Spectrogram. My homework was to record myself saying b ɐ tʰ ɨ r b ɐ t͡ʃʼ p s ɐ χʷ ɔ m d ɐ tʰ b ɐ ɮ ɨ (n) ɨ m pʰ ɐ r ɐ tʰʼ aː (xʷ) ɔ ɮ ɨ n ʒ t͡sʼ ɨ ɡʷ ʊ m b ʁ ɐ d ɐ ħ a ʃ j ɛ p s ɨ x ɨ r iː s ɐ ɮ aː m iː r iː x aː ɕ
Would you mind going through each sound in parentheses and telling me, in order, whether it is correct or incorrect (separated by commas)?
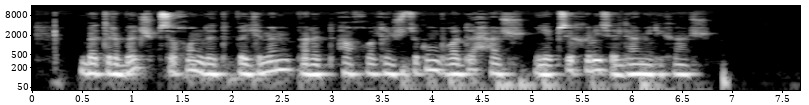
incorrect, incorrect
